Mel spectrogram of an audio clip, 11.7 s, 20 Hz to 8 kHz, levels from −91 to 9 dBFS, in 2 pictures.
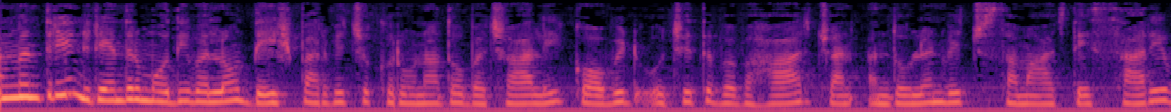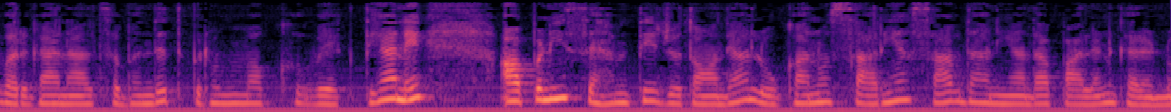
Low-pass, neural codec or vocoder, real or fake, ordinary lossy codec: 7.2 kHz; none; real; none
